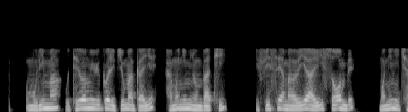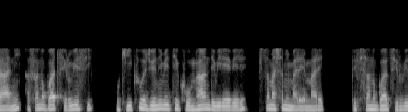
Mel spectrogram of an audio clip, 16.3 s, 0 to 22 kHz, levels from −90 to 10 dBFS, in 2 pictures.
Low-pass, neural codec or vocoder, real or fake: 3.6 kHz; codec, 16 kHz, 2 kbps, X-Codec, HuBERT features, trained on LibriSpeech; fake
